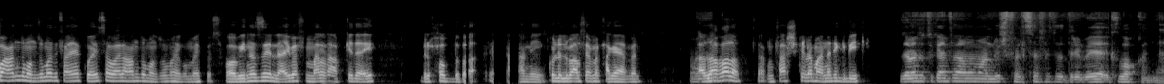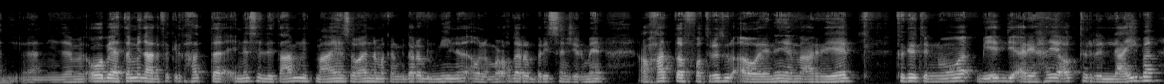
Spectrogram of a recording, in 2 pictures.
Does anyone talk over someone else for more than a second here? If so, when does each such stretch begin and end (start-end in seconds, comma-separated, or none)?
none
